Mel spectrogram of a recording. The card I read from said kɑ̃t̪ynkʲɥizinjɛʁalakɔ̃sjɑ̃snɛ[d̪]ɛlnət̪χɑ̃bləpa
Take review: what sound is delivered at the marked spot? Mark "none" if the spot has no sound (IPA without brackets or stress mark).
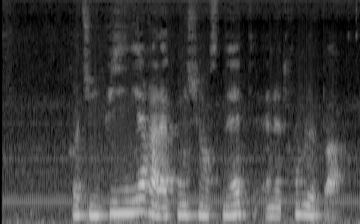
t̪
